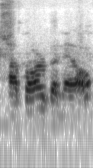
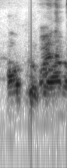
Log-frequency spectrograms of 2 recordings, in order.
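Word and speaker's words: Abravanel: Many people pronounce his name Abarbanel, and that's because of the, it's much easier, as Stephen says, it's much easier to rhyme the song to the name of Abarbanel. Talking about a rock version of Abarbanel, but it's most likely pronounced Abrabano or Abrabano.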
